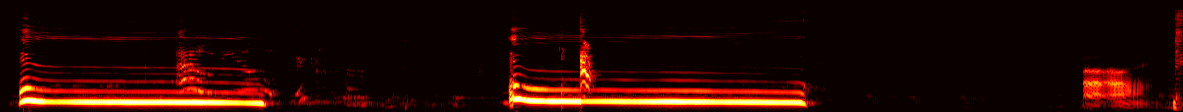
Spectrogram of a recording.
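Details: A dog named Lulu gives two long, steady howls, each holding one pitch before sagging slightly at the end, during a howling session with its owner; dog.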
